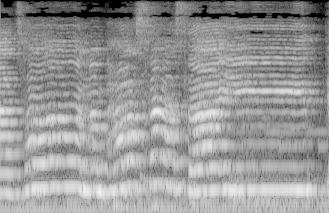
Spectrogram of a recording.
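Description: A woman singing solo and unaccompanied into a microphone, her voice gliding between notes and then holding one long note near the end.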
